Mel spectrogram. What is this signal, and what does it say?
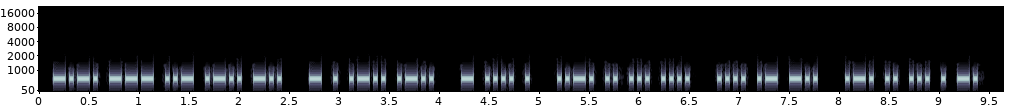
Morse code, heard as a keyed tone, about 30 wpm, 600 Hz. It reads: COULD TELL THE FISH HAD RISEN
